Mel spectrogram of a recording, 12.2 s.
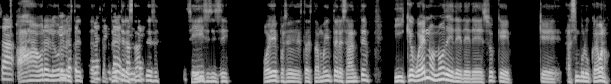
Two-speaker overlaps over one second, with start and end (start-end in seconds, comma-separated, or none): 1.2-2.9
